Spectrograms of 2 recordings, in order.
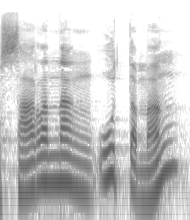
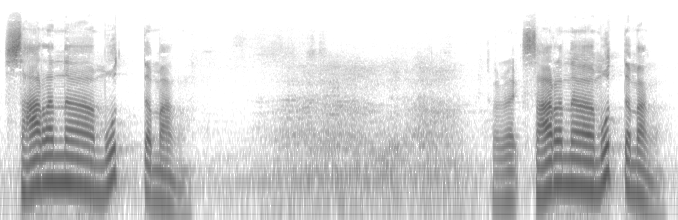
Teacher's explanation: Because the following word starts with the vowel U, the sound of M is borrowed, is loaned to the next word. So instead of saranang uttamang, which is not wrong, but usually it is pronounced sarana muttamang.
